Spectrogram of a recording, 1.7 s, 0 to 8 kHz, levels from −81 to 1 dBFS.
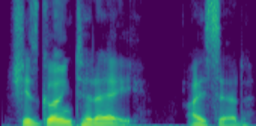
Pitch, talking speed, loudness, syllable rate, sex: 120 Hz, 210 wpm, -17 LUFS, 4.4 syllables/s, male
